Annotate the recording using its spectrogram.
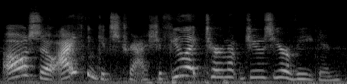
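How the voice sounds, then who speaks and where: A woman's voice: high-pitched, big pitch swings, moderate pace, pushed and bright, low-quality recording. A woman co-hosting a radio show, reading out trivia and chatting casually.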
